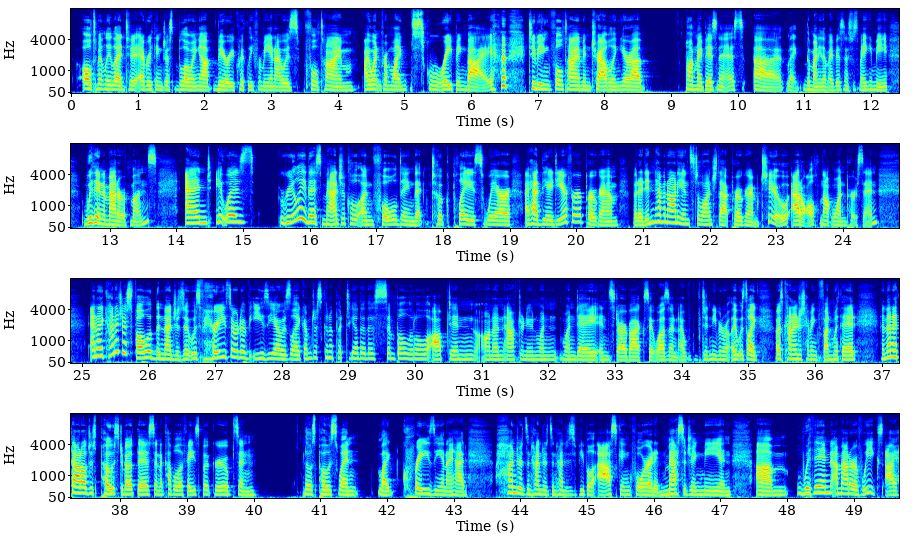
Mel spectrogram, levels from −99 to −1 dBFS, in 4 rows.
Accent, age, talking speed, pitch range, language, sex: American, 30-49, 215 wpm, 165-210 Hz, English, female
